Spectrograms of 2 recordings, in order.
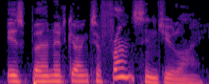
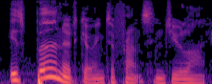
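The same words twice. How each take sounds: First: The stress falls on the word France. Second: The stress falls on the word Bernard. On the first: It questions where he is going. "No, he's going to Belgium" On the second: It questions who is going. "No, Zoe is"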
